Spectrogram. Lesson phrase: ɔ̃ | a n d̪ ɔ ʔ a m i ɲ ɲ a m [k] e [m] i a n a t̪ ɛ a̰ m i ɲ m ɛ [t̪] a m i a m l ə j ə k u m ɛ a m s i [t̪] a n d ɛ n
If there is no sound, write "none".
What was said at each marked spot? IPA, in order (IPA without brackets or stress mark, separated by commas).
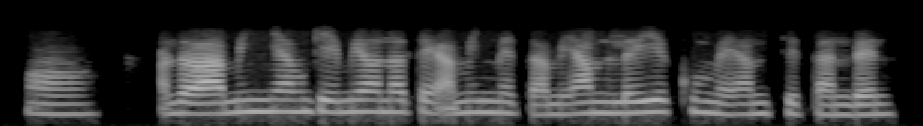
k, m, t̪, t̪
